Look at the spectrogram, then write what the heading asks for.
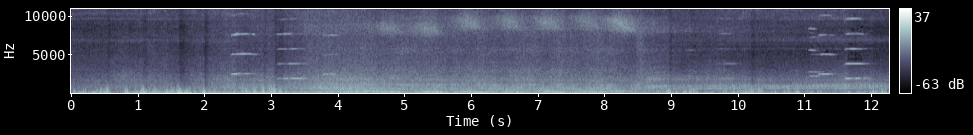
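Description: Diesel train running through the station: a steady rush of wheels on rail over a low engine hum, with a high hiss that pulses about twice a second through the middle.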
